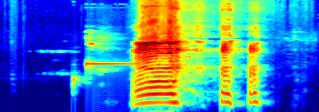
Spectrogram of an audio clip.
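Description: A message notification goes off on a phone that was not put on silent: a thin short tone, then a loud, buzzy, voice-like note and two quick clipped blips, all within about a second and a half with no talking.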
